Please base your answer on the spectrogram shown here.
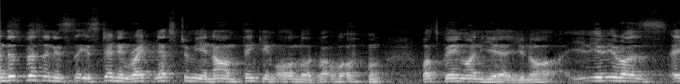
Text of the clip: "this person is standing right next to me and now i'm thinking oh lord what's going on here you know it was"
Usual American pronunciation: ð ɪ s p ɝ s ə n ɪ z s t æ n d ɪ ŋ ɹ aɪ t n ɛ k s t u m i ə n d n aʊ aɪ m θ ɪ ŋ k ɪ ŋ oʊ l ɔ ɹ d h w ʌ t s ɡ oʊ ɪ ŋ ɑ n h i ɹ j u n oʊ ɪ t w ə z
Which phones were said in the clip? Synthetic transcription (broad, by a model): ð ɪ s p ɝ s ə n ɪ z s t æ n d ɪ ŋ ɹ aɪ t n ɛ k s t u m i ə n n aʊ aɪ m θ ɪ ŋ k ɪ ŋ oʊ l ɔ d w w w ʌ t s ɡ oʊ ɪ ŋ ɑ n h i ɹ j u n oʊ ɪ t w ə z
